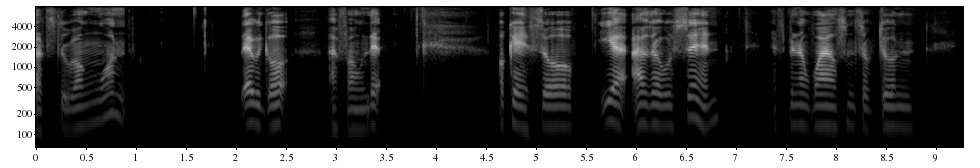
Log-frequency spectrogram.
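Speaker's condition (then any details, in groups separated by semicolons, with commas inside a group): Cerebral palsy; tight muscles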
